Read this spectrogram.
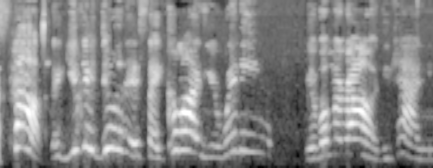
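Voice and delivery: high-pitched mock coach shouting encouragement; pushy coach pep talk. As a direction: imitate the coach urging her through the last round. Coach urging fighter between rounds.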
